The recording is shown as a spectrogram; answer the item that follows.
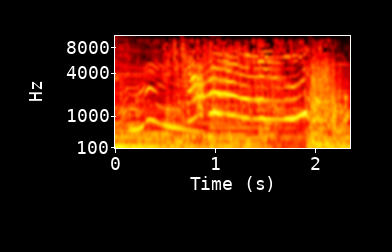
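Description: A cartoon cat crying out in two drawn-out meow-like calls, the first falling in pitch, the second held and then rising near the end, over background music.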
